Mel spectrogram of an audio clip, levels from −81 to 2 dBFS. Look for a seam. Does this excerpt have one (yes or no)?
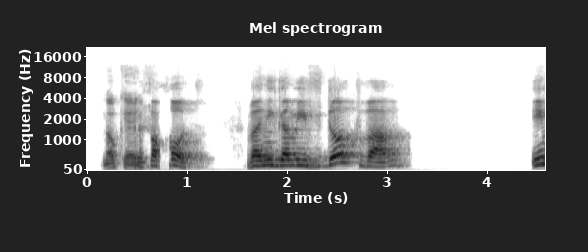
no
